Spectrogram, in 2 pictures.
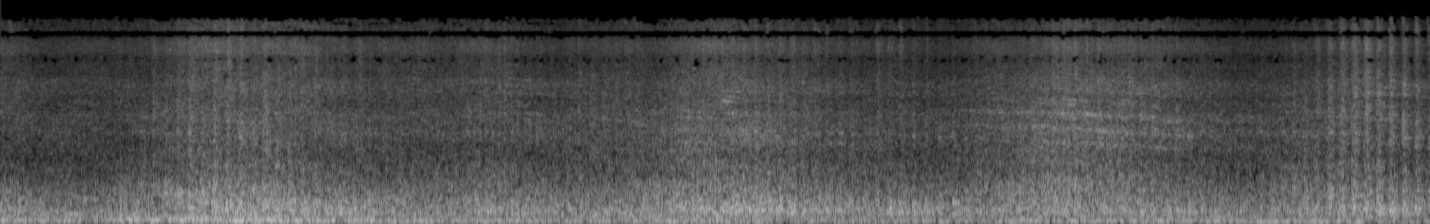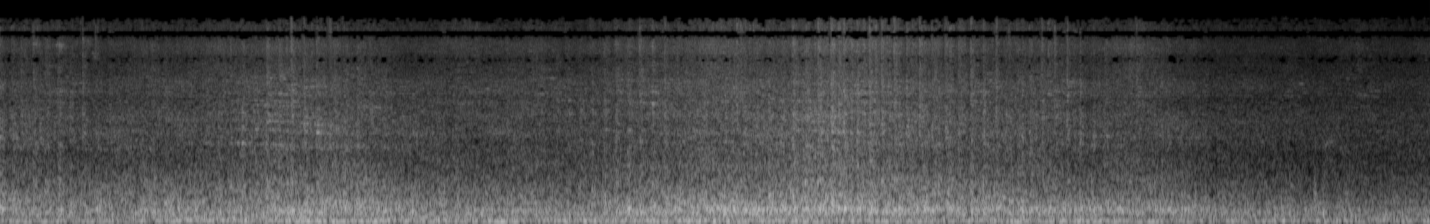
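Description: Freight train cars rolling past close by: a continuous rumble of steel wheels on the rails, swelling and fading every few seconds as the cars go by.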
